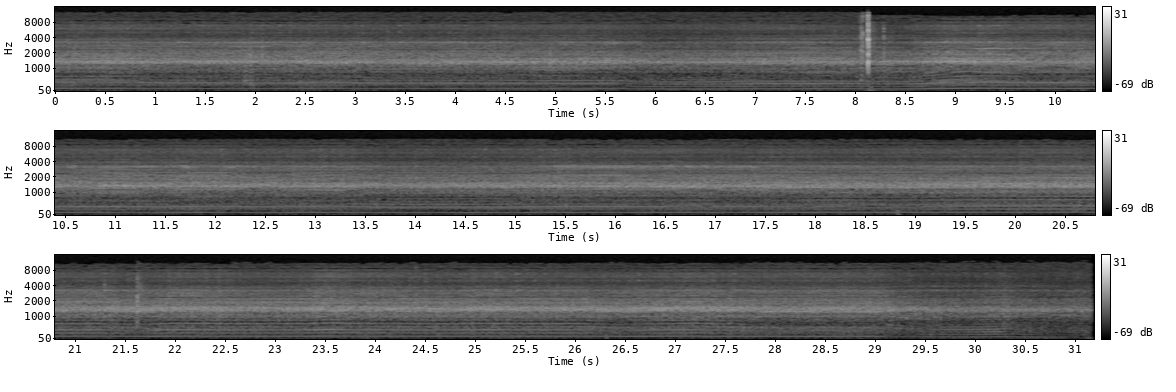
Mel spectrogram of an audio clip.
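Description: Snowmobile engine running at a steady, even pitch. The pitch drops about six seconds in and picks back up a little after eight seconds, with a single sharp click around eight seconds; near the end the engine note falls away.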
